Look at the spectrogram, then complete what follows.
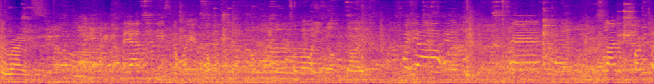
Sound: loud chattering and clinking of ceramic ware

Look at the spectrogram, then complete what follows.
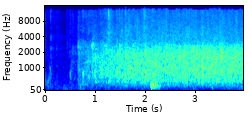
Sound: applause

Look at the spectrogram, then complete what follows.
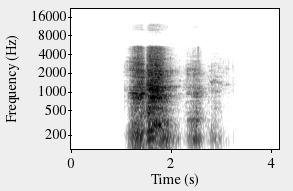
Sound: lion roaring

